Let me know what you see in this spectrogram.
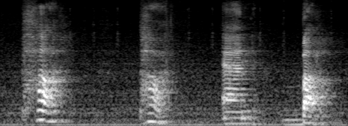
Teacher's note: They're actually the same manner of articulation, bilabial, two lips. Pa, ba. The only thing that makes those two sounds different is in the vibration.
